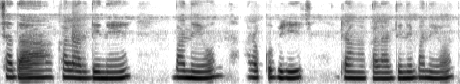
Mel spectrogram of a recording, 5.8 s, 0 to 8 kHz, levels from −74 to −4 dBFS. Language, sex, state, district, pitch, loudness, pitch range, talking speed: Chakma, female, Tripura, Unakoti, 235 Hz, -14 LUFS, 225-255 Hz, 105 wpm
